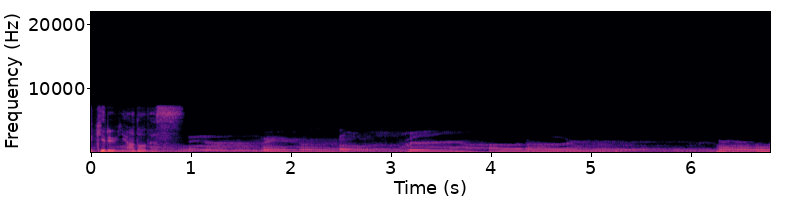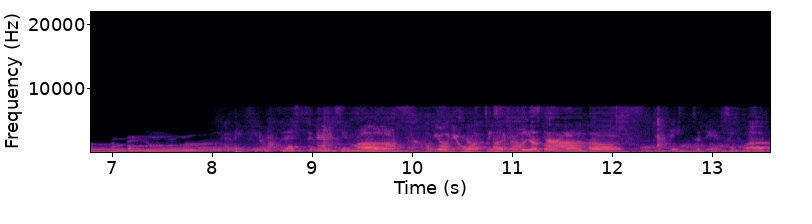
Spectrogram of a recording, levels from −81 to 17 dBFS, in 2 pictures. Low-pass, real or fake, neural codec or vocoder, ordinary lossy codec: 7.2 kHz; fake; codec, 16 kHz, 4 kbps, X-Codec, HuBERT features, trained on LibriSpeech; none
